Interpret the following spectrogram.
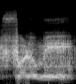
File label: radio follow me; Counter Strike; CS:GO; separatist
